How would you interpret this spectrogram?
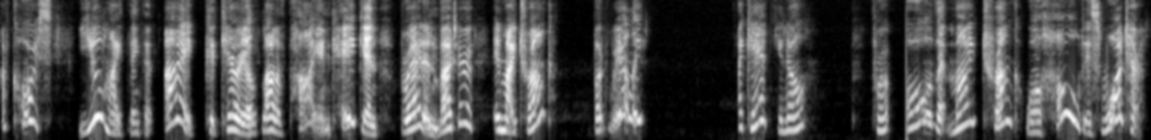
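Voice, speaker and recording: A woman voicing a big, playful elephant who talks in a high, excitable, whiny way in a storybook reading. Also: slow, creaky, no echo, clean studio sound, exaggerated voice. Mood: excited, pleading.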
